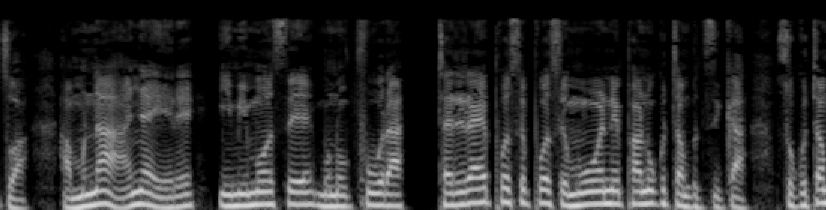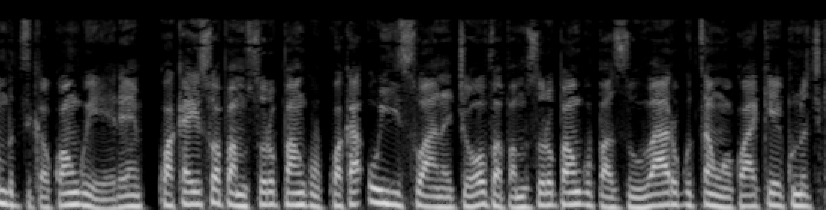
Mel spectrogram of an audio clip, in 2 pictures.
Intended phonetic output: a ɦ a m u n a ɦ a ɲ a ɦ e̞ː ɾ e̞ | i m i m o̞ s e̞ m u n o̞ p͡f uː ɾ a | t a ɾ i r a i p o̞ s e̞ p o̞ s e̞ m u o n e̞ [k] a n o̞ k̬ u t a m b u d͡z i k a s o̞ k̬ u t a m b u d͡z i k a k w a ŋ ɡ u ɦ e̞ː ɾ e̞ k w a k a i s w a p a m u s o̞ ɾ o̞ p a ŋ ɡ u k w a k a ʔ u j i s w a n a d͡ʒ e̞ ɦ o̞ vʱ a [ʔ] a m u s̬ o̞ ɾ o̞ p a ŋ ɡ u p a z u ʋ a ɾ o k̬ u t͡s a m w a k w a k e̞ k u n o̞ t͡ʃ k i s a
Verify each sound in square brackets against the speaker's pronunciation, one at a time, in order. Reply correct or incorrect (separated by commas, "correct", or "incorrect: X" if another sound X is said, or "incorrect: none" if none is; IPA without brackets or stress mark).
incorrect: p, incorrect: p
